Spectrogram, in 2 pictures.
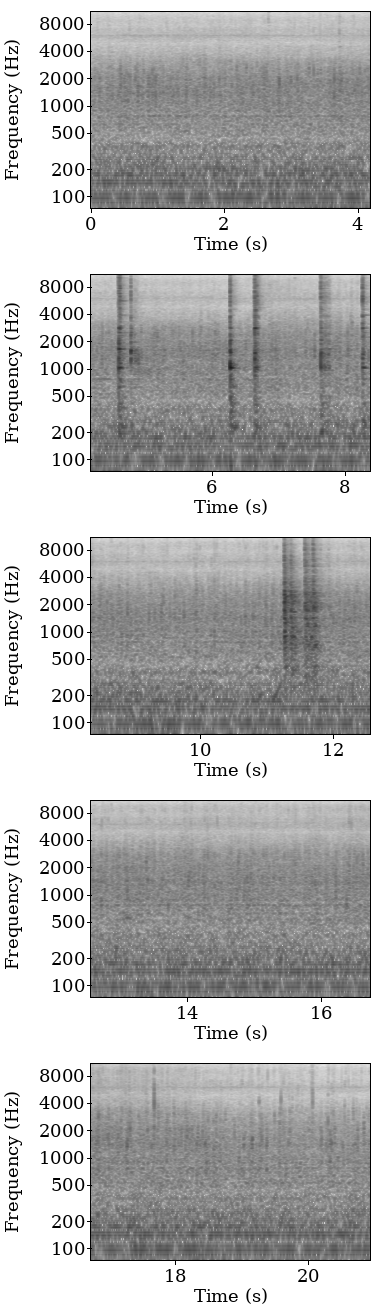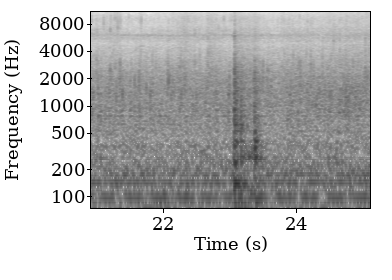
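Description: Pinakbet vegetables and pork belly sizzling steadily in a nonstick frying pan. A spatula knocks sharply against the pan several times in the first half and once more near the end.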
